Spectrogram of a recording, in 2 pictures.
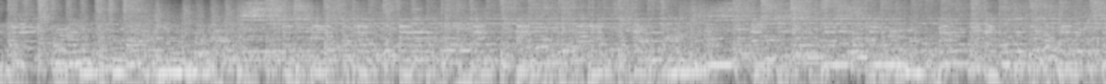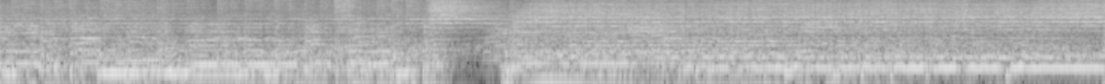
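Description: Live electric blues band playing: electric guitar, drum kit and bass, with harmonica. The band drops out briefly about two-thirds of the way through, then comes back in and plays on to the end of the song.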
